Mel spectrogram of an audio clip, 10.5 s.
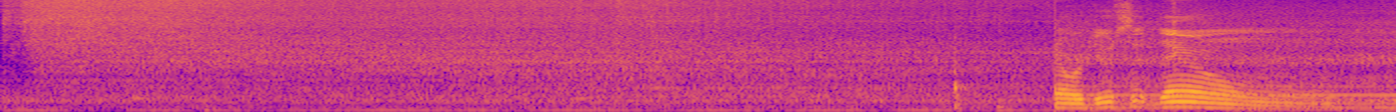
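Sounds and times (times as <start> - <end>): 
beans sizzling in hot butter: 0.0 - 8.0
speech: 7.9 - 9.7.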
